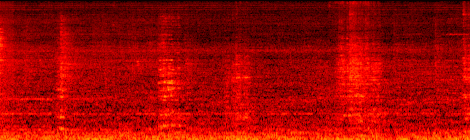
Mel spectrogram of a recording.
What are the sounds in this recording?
background noise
